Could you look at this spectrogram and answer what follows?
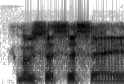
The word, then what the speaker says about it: Moussa Cissé: Okay, so now that you've burst our bubble on him, what about Moussa Cissé? Is that, am I pronouncing it correctly? Cissé? – Yeah, Moussa Cissé, yeah.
